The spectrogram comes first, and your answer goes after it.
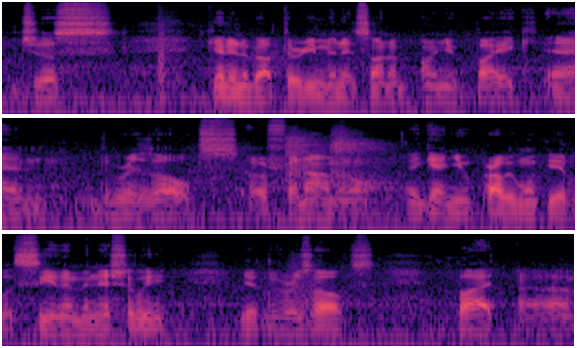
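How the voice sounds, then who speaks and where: A man talks at a moderate pace in a very deep, low pitch. His delivery is a flat monotone with vocal fry. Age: 60s. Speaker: diabetes vlogger. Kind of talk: casual vlog monologue. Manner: hesitant, many fillers and repetitions.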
